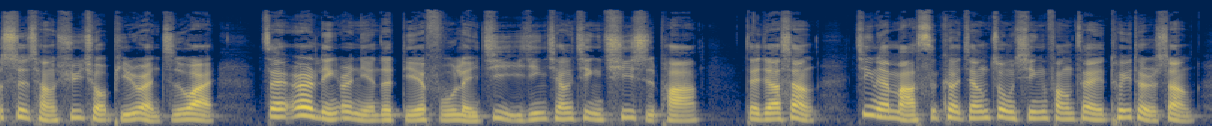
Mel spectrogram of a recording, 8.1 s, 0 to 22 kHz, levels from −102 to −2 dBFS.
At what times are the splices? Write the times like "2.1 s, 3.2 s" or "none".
2.3 s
